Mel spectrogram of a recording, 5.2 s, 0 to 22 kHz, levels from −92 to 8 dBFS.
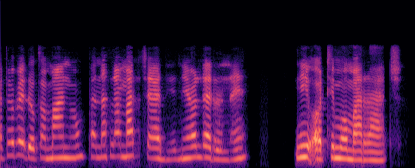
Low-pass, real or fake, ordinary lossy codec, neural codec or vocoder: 7.2 kHz; fake; none; codec, 16 kHz, 0.8 kbps, ZipCodec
